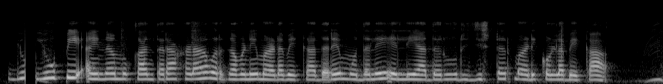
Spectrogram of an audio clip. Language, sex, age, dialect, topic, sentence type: Kannada, female, 18-24, Mysore Kannada, banking, question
